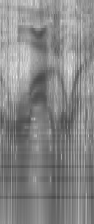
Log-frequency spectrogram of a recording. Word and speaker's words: Lajoie: His name was Napoleon Lajoie, and his last name is spelled Lajoie, and you pronounce it Lajoie.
